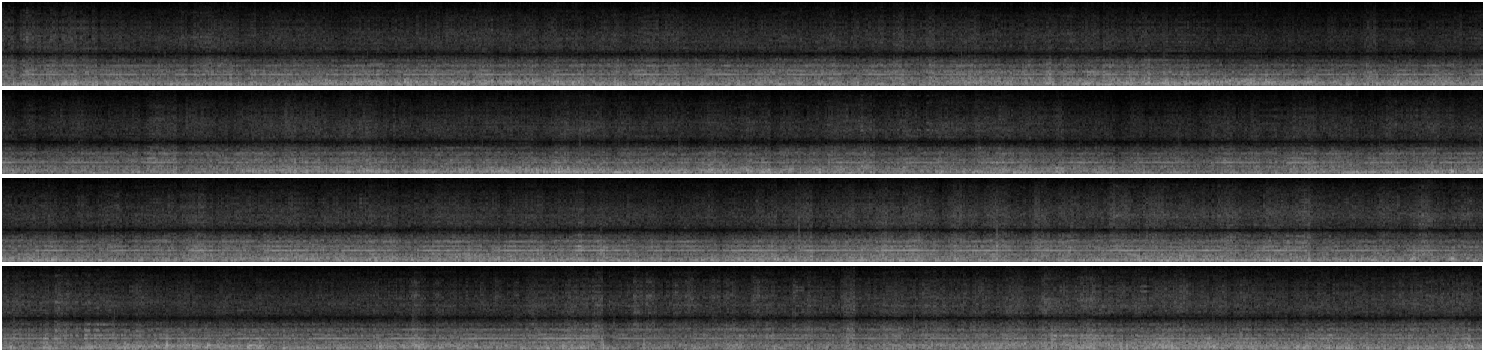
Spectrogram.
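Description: Freight train of tank cars and covered hoppers rolling slowly past: steady rumble and clatter of steel wheels over the rails, with a thin, steady high-pitched whine over it.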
